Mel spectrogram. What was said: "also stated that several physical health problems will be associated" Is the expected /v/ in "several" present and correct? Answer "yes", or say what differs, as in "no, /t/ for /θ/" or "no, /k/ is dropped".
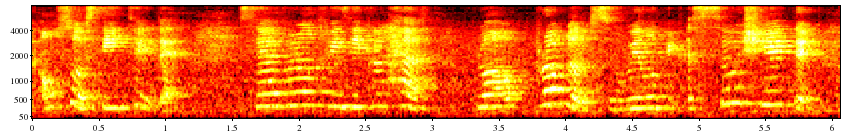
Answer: yes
